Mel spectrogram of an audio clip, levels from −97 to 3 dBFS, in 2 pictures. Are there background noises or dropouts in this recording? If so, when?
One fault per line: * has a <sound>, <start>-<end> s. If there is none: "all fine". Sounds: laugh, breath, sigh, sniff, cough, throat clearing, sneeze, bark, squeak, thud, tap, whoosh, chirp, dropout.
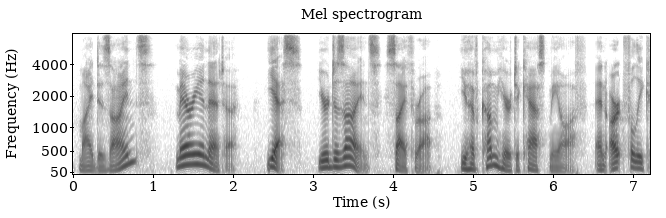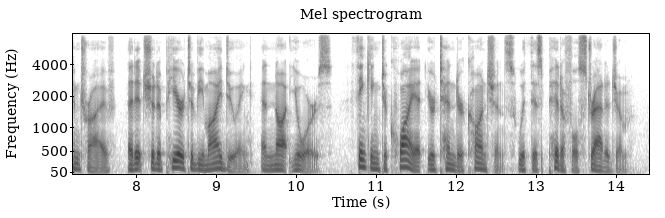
all fine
